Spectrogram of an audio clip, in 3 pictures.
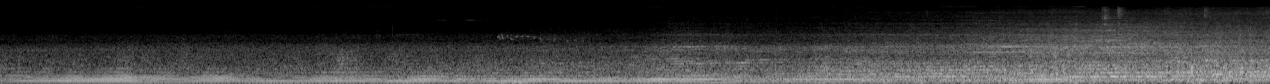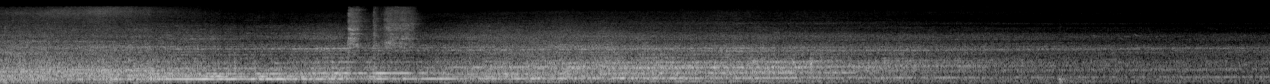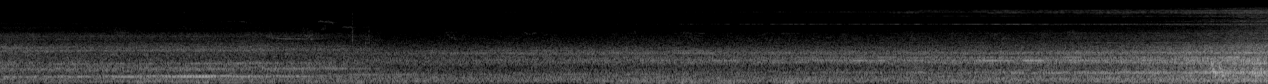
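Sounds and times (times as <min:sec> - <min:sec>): electric train passing: 0:00.0 - 0:38.0
high-pitched squeal: 0:32.5 - 0:38.0.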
